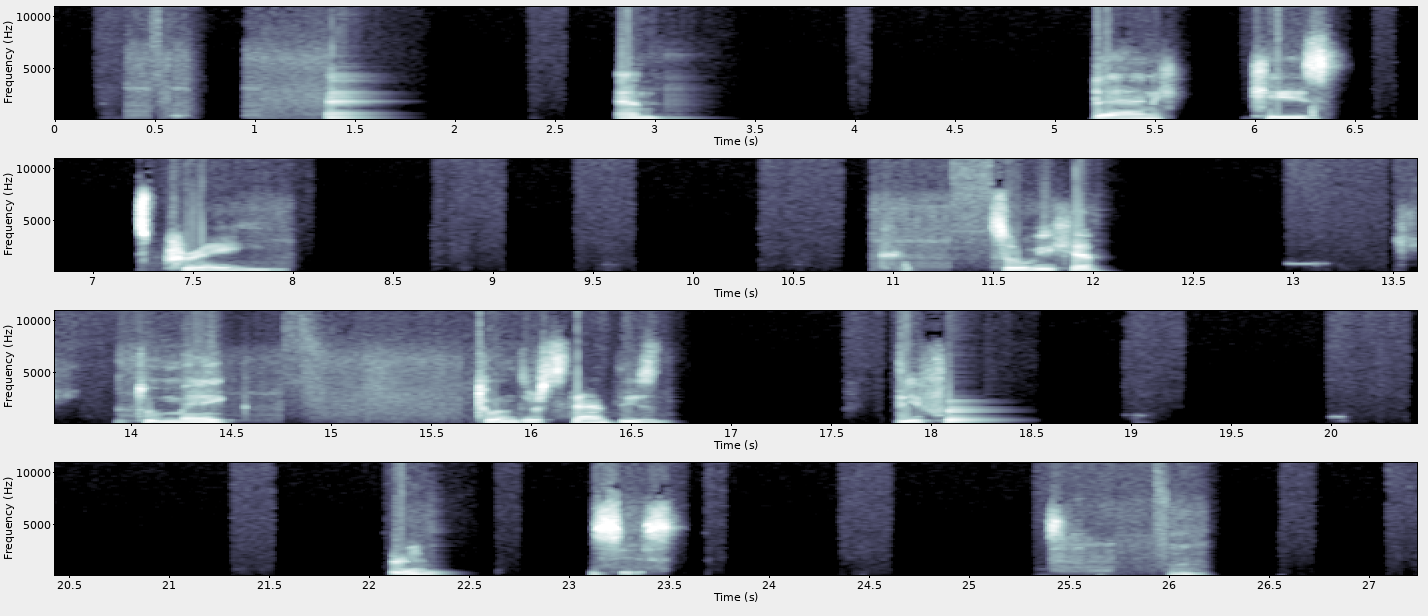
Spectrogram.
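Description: A middle-aged man speaks over an online call.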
